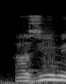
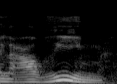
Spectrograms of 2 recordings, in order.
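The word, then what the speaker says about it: العظيم: Azim is pronounced incorrectly. It's not a za, it's a dha. Subhana Rabbi al-Azim, not Azim.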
